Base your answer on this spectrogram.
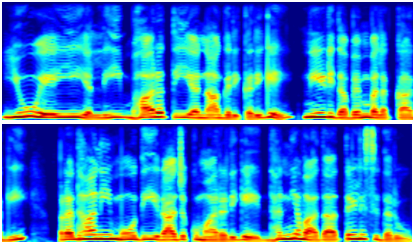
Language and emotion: Kannada, neutral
